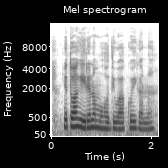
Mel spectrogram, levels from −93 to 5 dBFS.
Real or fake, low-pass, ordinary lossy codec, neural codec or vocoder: fake; 14.4 kHz; none; vocoder, 48 kHz, 128 mel bands, Vocos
